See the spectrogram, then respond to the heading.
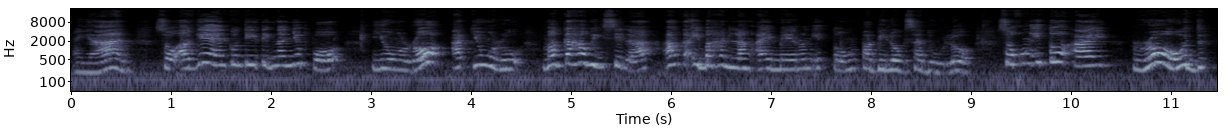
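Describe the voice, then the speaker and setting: Teaching beginners in a blend of Tagalog and English, a woman who teaches Japanese uses a high, animated voice at a slightly slow pace. She repeats things patiently and keeps asking "okay?" to check on her learners. The audio is poor and roomy, taken from a distant mic with a little hiss or hum.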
